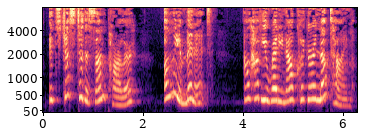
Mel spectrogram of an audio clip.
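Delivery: put-on high, loud eager child; panting eagerness. A narrator's reading. Girl tugging her aunt along, panting and eager. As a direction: urge her on in a high, breathless rush. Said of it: "panted Pollyanna".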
